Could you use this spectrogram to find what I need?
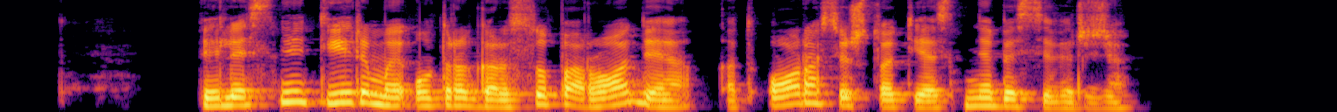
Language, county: Lithuanian, Kaunas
